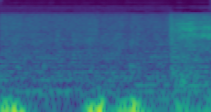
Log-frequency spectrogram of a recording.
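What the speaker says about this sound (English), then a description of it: "I need to hide behind the bees." Swarm of bees from the Entomologist in Identity V, a low droning buzz that swells and fades in repeated pulses, loud and close, with no talk over it.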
